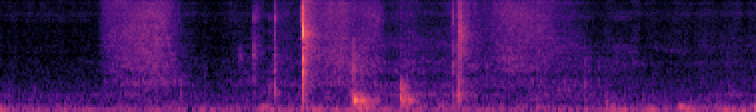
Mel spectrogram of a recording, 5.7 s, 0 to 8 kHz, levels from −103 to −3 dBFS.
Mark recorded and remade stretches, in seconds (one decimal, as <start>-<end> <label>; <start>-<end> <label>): 0.0-5.7 recorded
